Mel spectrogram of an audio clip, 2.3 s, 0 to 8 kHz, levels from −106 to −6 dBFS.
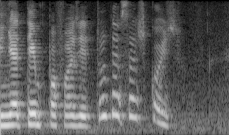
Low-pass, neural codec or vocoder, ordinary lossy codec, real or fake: none; none; none; real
